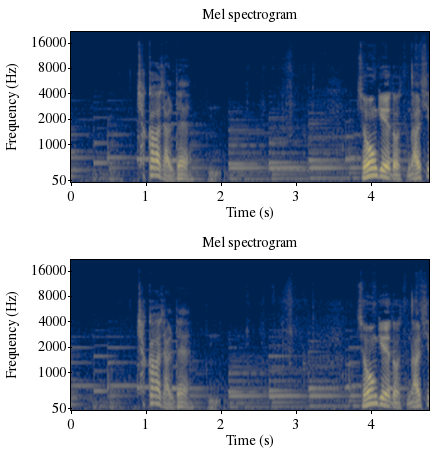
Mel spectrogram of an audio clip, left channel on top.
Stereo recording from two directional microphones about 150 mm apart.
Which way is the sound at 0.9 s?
90° left.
